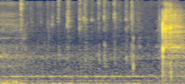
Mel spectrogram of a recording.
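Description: Computer keyboard being typed on: a quick, irregular run of light key clicks as a word is entered.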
